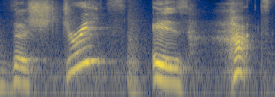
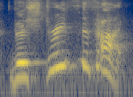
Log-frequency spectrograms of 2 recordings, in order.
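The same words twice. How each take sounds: First: Streets is hot, slow, leaning hard on streets with a rising tune; drawn-out emphasis. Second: Said in the usual way. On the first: Shown as a demonstration. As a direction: stretch "streets" long and sell the news.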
